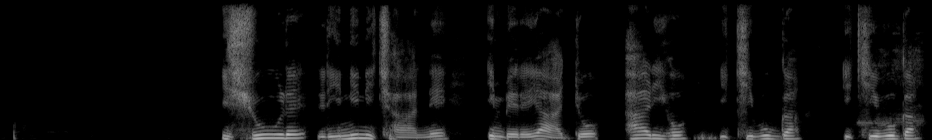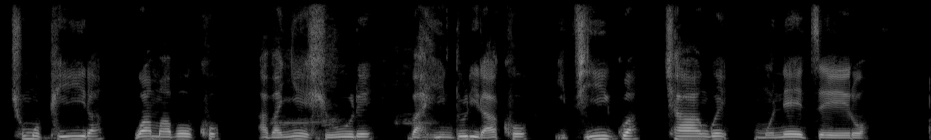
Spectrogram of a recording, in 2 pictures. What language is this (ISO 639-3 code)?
run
